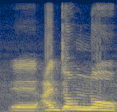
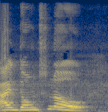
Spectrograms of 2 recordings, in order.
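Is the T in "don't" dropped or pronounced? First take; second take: dropped; pronounced. First: The T in don't is dropped. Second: The T in don't is pronounced. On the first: "Eu geralmente não falo T de don't" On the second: "Eu não falaria"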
